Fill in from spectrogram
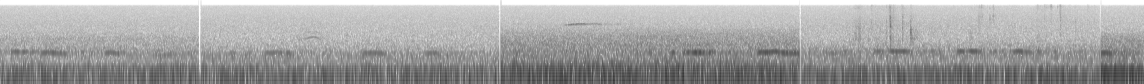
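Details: Great horned owl recorded by an acoustic monitor at Long Swamp Sanctuary: a long run of low, short hoots in loose groups, one thin whistled note from another bird, faint clicks and constant background hiss.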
